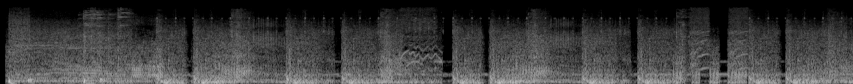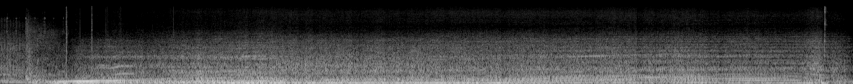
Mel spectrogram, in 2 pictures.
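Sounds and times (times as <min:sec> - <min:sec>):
car engine accelerating: 0:08.8 - 0:17.0.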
